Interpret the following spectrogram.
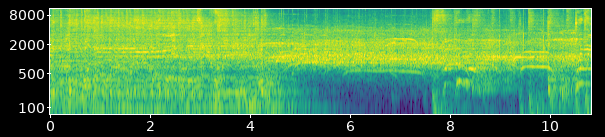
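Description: A live pop-rock band playing through an arena PA. About four and a half seconds in the full band stops, leaving a large arena crowd cheering and screaming, and low music comes back in over the last couple of seconds.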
